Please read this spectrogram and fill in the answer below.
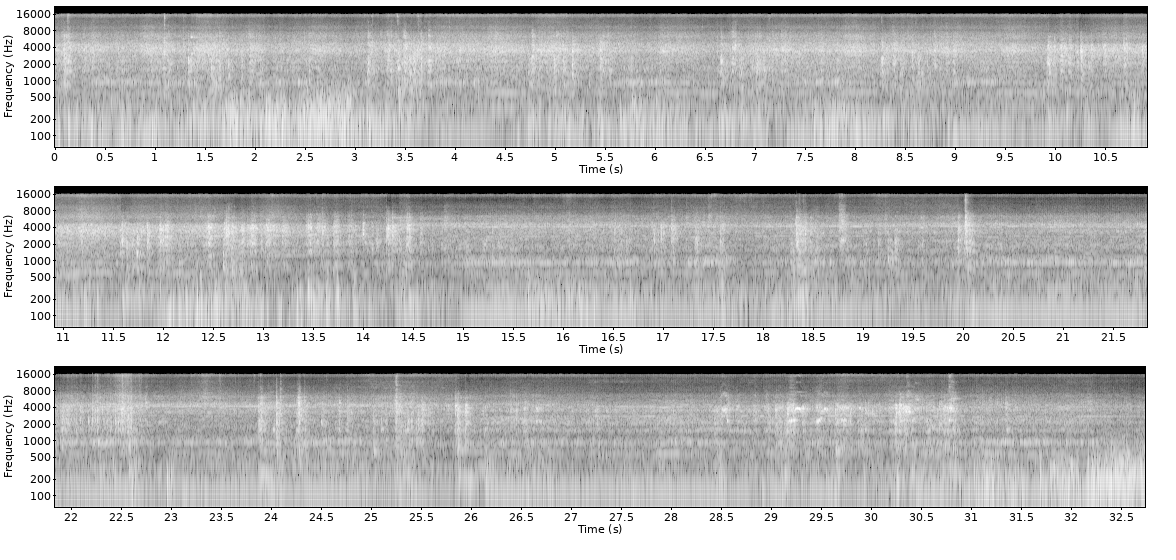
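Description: JCB backhoe loader's diesel engine running steadily under load as its backhoe arm pushes against a palm tree trunk, with scattered sharp knocks and cracks throughout.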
